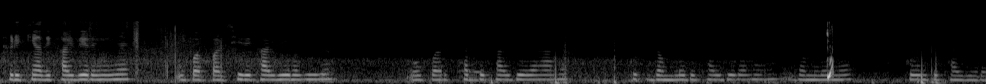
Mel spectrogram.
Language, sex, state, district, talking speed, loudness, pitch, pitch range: Hindi, female, Uttar Pradesh, Jyotiba Phule Nagar, 180 wpm, -36 LUFS, 220 Hz, 210-220 Hz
